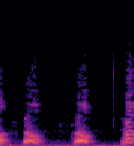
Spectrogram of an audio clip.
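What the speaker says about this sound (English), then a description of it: "I just paused because our dog started barking" A pet dog barks three times in an evenly spaced series, sharp and fairly close, with quiet room tone between the barks and no talking.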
